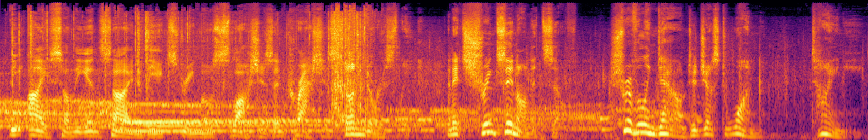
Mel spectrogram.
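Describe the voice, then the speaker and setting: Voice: mid-range voice, fairly bright tone, a little hiss or hum. A narrator delivering dramatic scripted narration in a vivid, theatrical manner for an audio drama. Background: music.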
